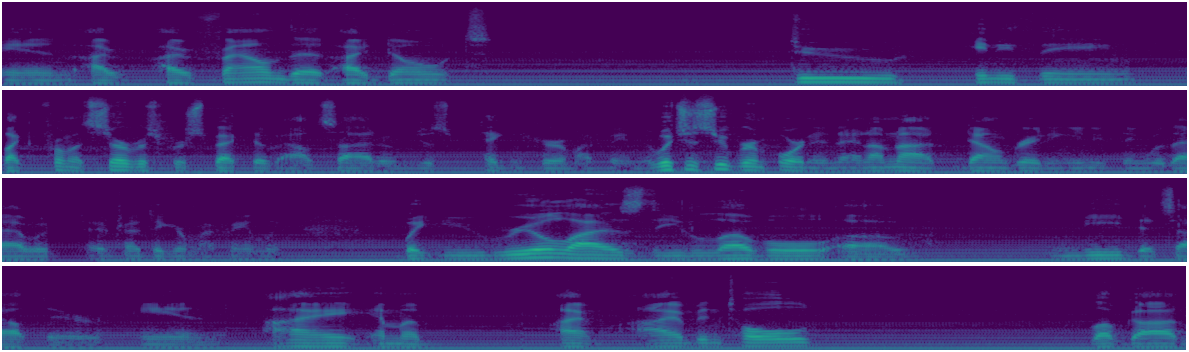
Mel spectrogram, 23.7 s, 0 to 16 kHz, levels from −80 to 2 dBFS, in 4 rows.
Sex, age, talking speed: male, 50-69, 160 wpm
